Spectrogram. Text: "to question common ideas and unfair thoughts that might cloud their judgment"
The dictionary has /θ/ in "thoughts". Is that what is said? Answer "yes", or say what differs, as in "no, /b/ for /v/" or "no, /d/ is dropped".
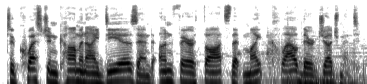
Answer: yes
